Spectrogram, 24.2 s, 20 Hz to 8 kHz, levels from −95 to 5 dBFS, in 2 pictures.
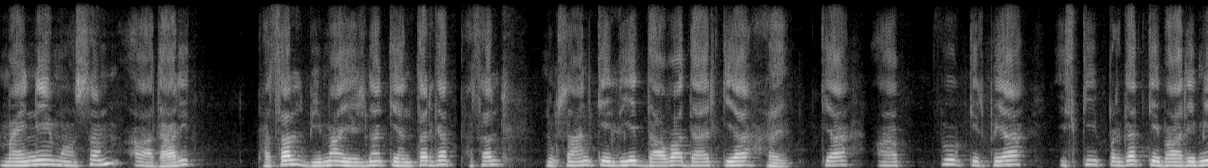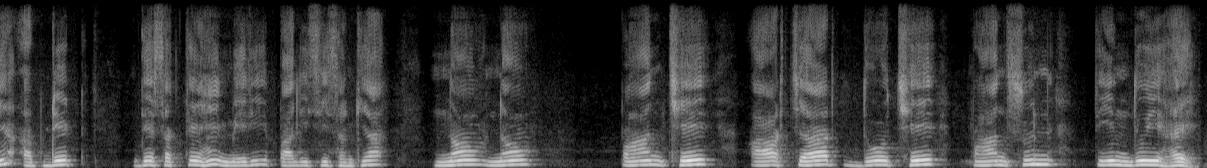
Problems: none marked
